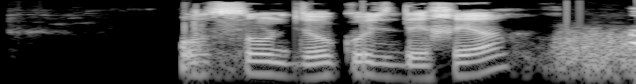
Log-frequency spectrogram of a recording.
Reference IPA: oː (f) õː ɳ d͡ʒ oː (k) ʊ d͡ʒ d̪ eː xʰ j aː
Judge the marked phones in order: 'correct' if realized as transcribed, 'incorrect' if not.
incorrect: s, correct

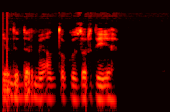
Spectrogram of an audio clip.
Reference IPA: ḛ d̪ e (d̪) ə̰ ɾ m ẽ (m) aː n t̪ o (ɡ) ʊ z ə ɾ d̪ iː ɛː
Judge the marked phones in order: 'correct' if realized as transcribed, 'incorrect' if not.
correct, incorrect: none, correct

